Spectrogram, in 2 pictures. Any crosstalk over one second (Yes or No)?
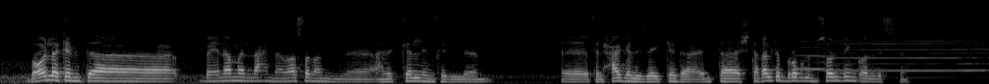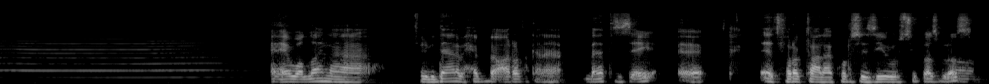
No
